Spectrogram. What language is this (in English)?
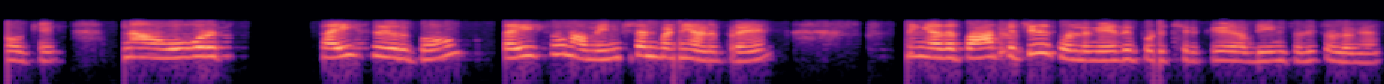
Tamil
